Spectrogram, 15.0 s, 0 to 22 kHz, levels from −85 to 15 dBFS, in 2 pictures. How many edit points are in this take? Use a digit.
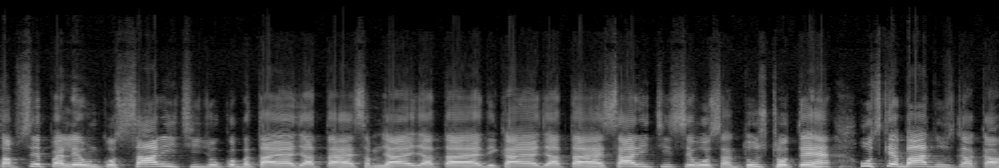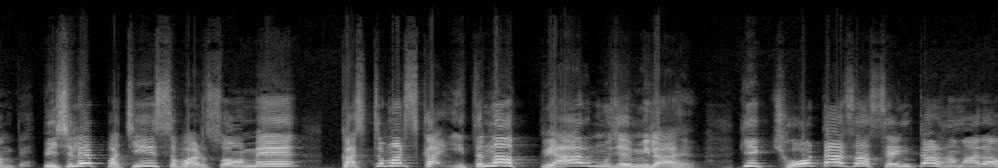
1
